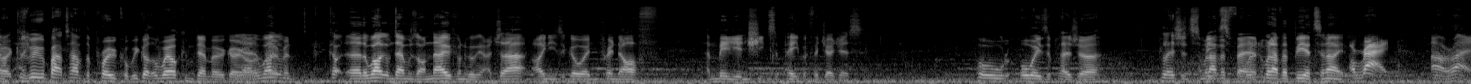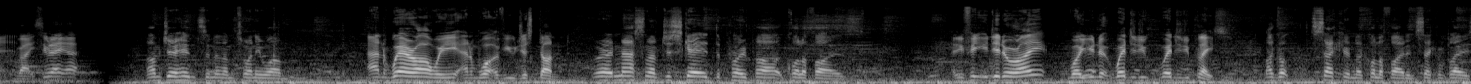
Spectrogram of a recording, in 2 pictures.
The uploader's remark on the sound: I caught up with lots of people over the 3 days I was at NASS, many of them had things to say (when I shoved a mic in their face and asked them questions).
